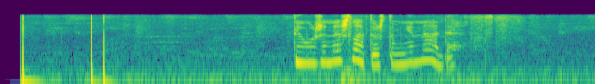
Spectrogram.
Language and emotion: Russian, positive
